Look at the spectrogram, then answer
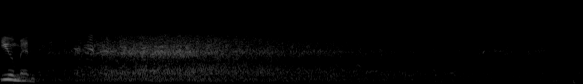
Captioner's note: audience laughing loudly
